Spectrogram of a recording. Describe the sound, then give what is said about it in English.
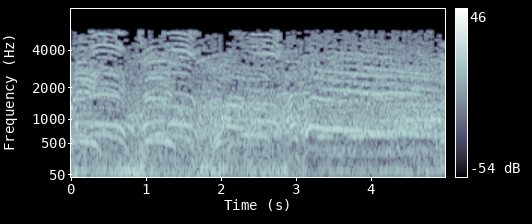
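A huge crowd of New Year's Eve revelers in Times Square, New York City, cheers loudly and continuously while counting down the last seconds of 2019 as a luminescent crystal ball descends a pole; many voices whoop and shout together in a dense, roaring wall of noise that stays full throughout. “In one of the globe's most watched New Year's Eve spectacles, the crowd counted down the last seconds of 2019 as a luminescent crystal ball descended down a pole.”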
